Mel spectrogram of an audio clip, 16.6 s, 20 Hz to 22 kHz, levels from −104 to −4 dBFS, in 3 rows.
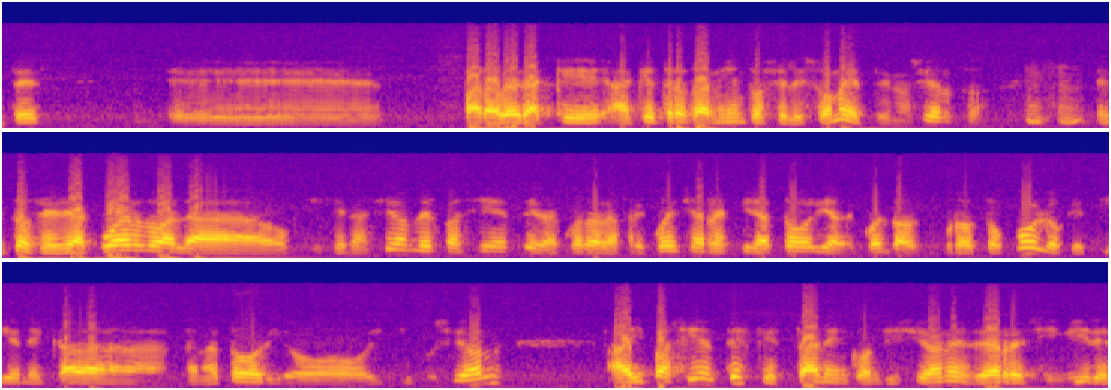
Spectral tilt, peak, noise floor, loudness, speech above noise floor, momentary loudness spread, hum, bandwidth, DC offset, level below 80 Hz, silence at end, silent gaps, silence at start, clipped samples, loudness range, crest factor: -6 dB/octave; -6 dBFS; -56 dBFS; -18 LUFS; 38 dB; 17 LU; none; 10 kHz; under 0.1%; -46 dBFS; 0 s; none; 0.05 s; under 0.1%; 3 LU; 12 dB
